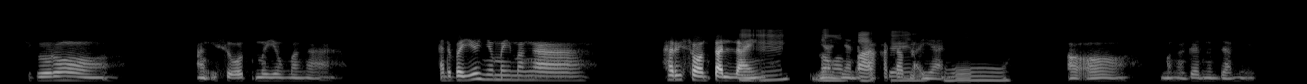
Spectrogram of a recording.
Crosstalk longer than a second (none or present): present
